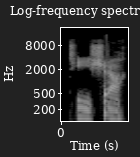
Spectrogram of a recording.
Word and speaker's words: Taoiseach: I would say, I think of like a cup of tea and then shock. Like, oh, I just got shocked by that Taoiseach.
